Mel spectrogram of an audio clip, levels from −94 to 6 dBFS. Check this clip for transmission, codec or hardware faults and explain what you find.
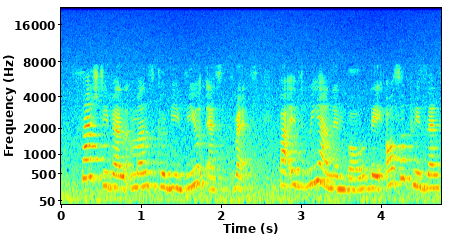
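Nothing stood out on listening to this speech clip, where only the room's own background noise sits about 13 dB below the talker.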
